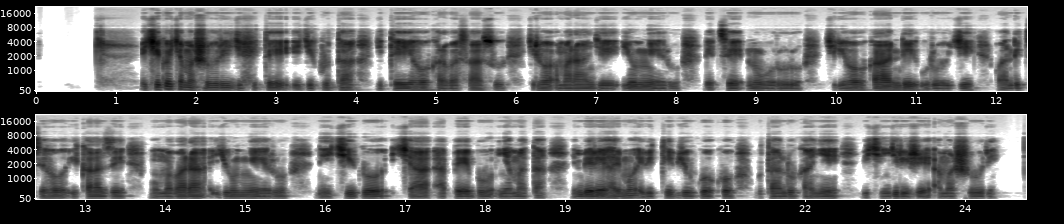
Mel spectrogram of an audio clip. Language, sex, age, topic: Kinyarwanda, male, 18-24, education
